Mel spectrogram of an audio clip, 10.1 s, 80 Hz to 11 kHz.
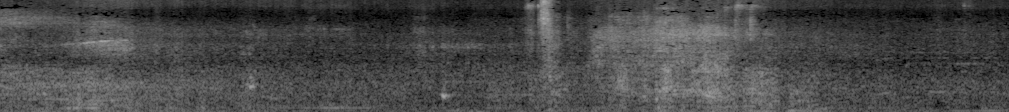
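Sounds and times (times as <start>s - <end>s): street traffic hum and rumble: 0.0s - 10.0s.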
